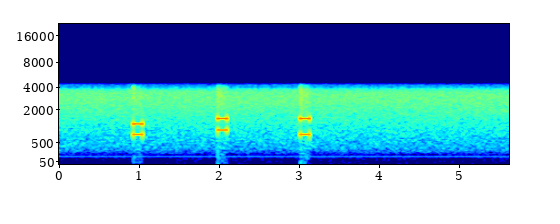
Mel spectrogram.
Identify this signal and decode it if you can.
DTMF, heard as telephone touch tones, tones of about 120 ms, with hum. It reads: 4 # 6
